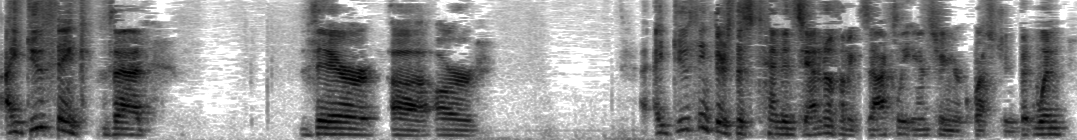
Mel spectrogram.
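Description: A man's voice: mid-range voice, pushed and bright, rough recording. A middle-aged man answering interview questions thoughtfully, often repeating words as he works out his points. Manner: thoughtful, repeats words while working out ideas. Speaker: author guest.

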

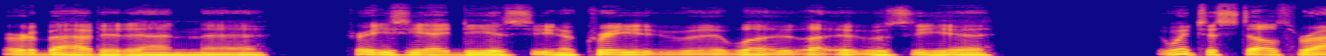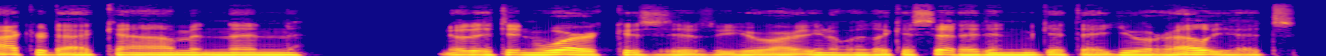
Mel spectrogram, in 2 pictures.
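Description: A man with a gravelly voice, hosting a bedtime podcast in a meandering, halting monologue that often trails off mid-thought. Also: mid-range voice, flat delivery, a little mellow, no echo, clean studio sound. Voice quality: gravelly, creaky. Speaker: podcast host. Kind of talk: rambling bedtime-story monologue.

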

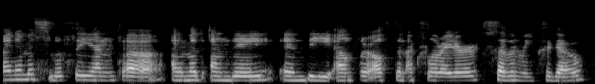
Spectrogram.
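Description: A woman answers interview questions, pausing on frequent fillers as she thinks. Her delivery stays fairly level, with little rise and fall. The audio is dull and muffled, like a lo-fi recording. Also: medium pitch, level tone. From Czech Republic. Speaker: startup founder guest.

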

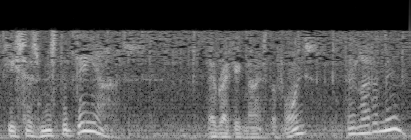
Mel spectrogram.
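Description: An actor playing a dogged, methodical police lieutenant in a radio mystery, with probing, pointed phrasing. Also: male voice, medium pitch, wildly swooping pitch, normal speed. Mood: reasoning. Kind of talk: radio mystery drama acting. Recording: dull, noisy old radio broadcast.

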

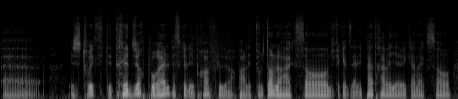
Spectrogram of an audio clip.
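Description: A man in his thirties co-hosting a podcast, a drag performer who talks in a lively, chatty way. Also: lowish voice, no echo. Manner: lively and talkative, quick to laugh. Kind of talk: casual podcast chat.

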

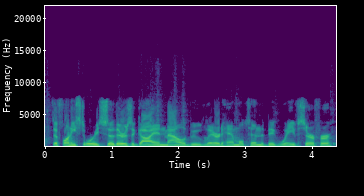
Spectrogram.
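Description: A man's voice: medium pitch, brisk, a little hiss or hum. A man explaining things in a rambling, casual way as a podcast guest, often correcting himself mid-sentence. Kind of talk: casual conversation. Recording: slightly dull lo-fi sound.

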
